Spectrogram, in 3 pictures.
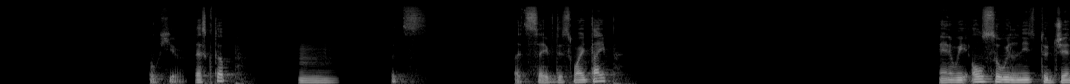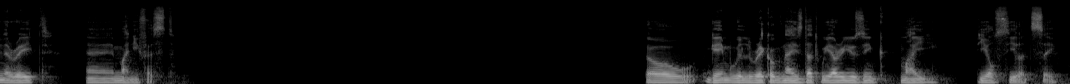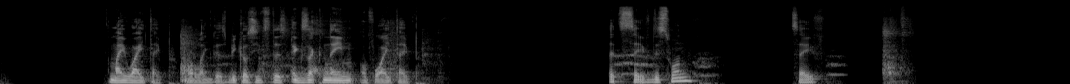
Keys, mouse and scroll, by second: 0.0 click, 0.4 click, 1.2 click, 3.3 click, 3.4 double click, 3.9 click, 5.0 click, 9.3 click, 9.4 click, 11.8 click, 13.8-14.7 scroll down 5, 17.6-27.0 drag, 27.0-28.9 drag, 28.9-32.1 drag.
